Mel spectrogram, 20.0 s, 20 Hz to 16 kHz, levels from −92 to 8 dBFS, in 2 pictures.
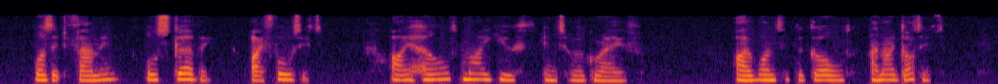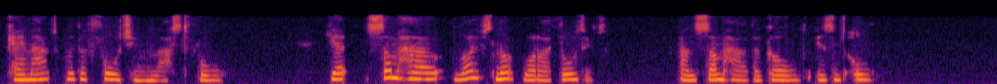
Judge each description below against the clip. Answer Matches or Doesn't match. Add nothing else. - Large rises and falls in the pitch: Doesn't match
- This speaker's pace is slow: Matches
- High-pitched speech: Matches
